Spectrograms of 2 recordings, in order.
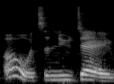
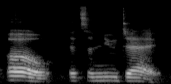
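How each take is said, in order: First: It sounds light and cheerful. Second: It sounds heavy and weary.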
